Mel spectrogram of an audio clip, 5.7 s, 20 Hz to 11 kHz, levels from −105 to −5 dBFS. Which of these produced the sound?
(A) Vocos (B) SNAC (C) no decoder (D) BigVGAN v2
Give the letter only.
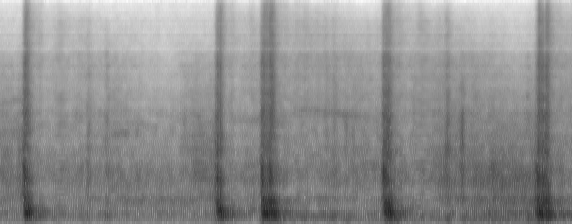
A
